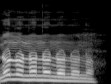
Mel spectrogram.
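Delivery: urgent high pleading. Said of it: "Y luego le dijiste".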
